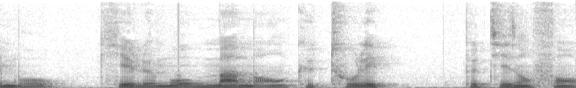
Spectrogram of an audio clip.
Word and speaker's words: мама: Donc l'accent que je viens de mettre sur la première syllabe ma, c'est l'accent tonique du mot mama. Ça signifie que cette première syllabe est très accentuée, tandis que la deuxième se prononce presque comme m. C'est presque un e derrière.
